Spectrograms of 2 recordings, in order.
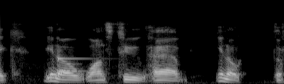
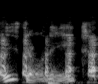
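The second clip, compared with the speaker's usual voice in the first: put-on sultry female voice, higher; 9 semitones higher than usual. Joking about replacing the show's announcer: imitating an attractive woman's voice. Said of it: "an attractive woman's voice".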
